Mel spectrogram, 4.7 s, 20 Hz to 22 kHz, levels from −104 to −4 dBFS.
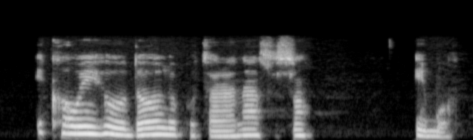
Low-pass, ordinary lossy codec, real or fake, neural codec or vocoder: none; none; real; none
